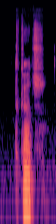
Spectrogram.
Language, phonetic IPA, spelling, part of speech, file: Polish, [tkat͡ʃ], tkacz, noun, LL-Q809 (pol)-tkacz.wav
